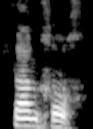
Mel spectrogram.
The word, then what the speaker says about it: van Gogh: En holandés se dice van Gogh, en español se dice van Gogh, pero en los holandeses pronuncian la G como J, van Gogh.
